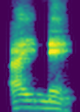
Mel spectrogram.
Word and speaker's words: eine: Eine. I want to hear. For D, always pronounce the last E, okay?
